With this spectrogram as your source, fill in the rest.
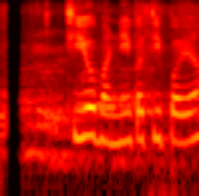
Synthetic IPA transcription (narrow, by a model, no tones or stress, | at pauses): t̪ʰijobʱʌnːekʌt̪ipʌjʌ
